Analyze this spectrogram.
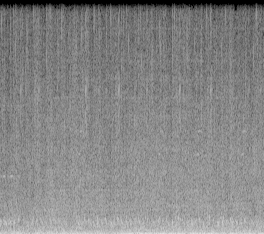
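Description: Rapid game gunfire and explosions crackle on and on.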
